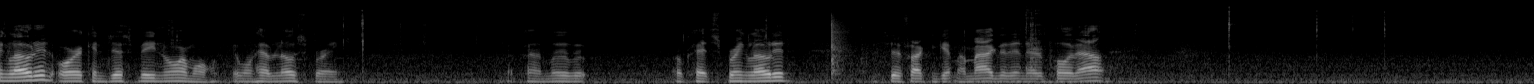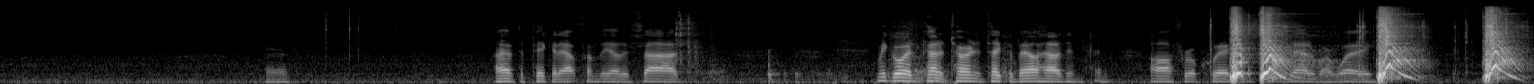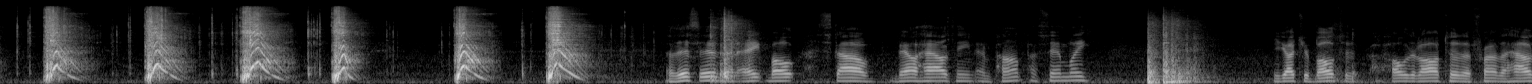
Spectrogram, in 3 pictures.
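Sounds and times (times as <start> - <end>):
pneumatic impact wrench bursts: 27.6 - 37.1.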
